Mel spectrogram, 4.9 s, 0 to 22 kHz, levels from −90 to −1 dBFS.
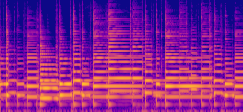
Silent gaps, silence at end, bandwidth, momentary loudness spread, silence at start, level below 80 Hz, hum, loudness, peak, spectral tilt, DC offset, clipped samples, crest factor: none; 0 s; over 20 kHz; 5 LU; 0 s; -60 dBFS; none; -19 LUFS; -4 dBFS; -1.5 dB/octave; under 0.1%; under 0.1%; 14 dB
